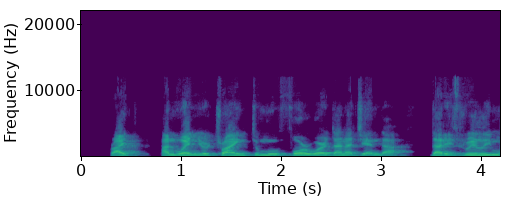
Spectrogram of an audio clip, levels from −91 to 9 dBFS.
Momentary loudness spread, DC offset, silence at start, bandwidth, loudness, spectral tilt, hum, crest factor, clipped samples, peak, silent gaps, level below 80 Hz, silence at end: 7 LU; under 0.1%; 0.3 s; 12.5 kHz; -30 LUFS; -6.5 dB/octave; none; 18 dB; under 0.1%; -12 dBFS; 0.74-0.78 s, 3.42-3.46 s; -82 dBFS; 0 s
